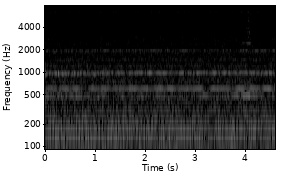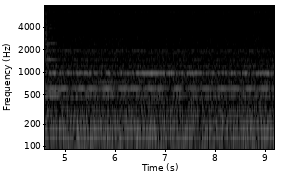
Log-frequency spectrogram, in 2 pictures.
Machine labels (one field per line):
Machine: slide rail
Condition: normal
